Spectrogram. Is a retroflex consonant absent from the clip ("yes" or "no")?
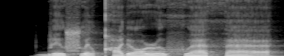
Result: yes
